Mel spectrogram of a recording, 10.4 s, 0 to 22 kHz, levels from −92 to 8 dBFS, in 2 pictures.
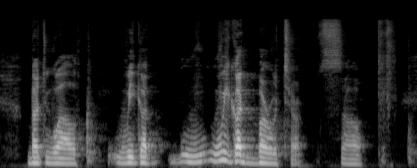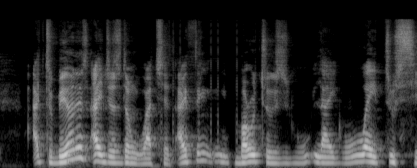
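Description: GSM signalling bursts intrude on this speech recording from 7.22 to 8.18 s, just after "honest I just don't": a galloping dit-dit-dit of brief 217 Hz buzzes, sitting roughly 25 dB below the speech. A nearby 2G phone exchanging signalling transmitted short radio bursts, which the audio circuitry rectified into audible clicks.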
